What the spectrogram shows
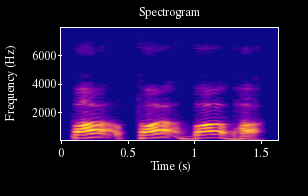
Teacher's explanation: देखिए, ये आपका होठ है, ये होठ है ऊपर वाला और ये नीचे वाला। दोनों होठ आकर चिपक जाएंगे ऐसे, और फिर जब होठ खुलेंगे तो मुंह से हवा बाहर निकलेगी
